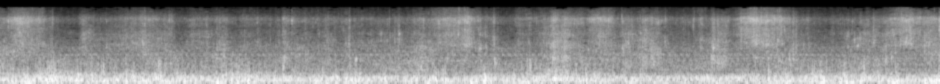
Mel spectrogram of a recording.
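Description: Wind buffeting the microphone on a small boat under way, a steady low rumbling flutter with water noise beneath it.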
